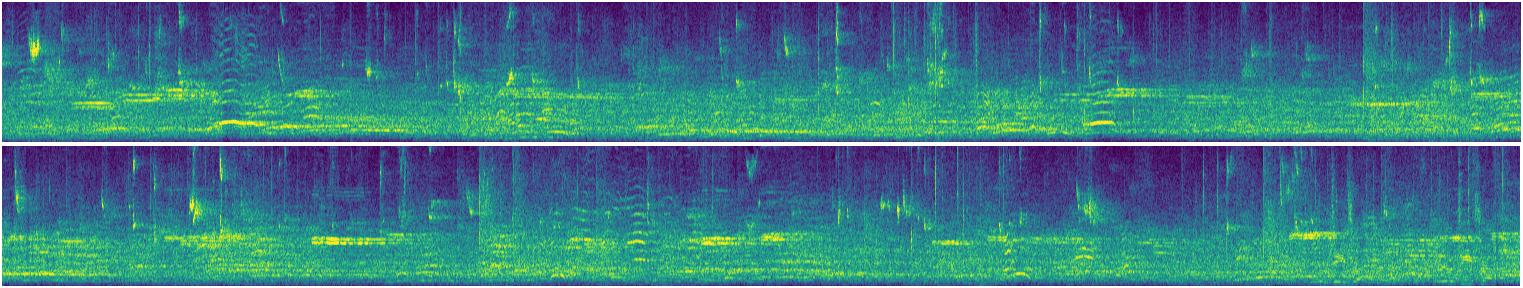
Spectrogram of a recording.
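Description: Echoing hall full of volleyball play: many overlapping voices chattering and calling out, with sharp thuds of balls being hit and bouncing on the courts.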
